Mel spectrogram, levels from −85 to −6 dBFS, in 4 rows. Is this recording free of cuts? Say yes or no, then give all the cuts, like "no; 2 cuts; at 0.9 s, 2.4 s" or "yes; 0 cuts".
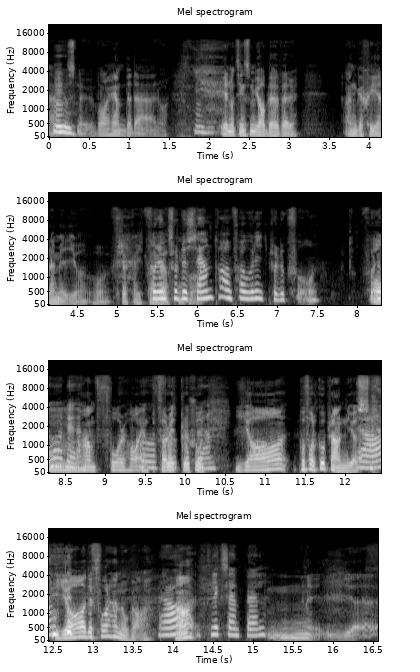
yes; 0 cuts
